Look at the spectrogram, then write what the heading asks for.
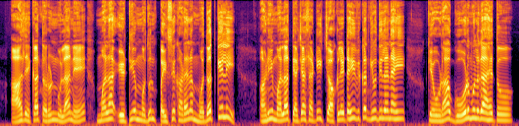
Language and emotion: Marathi, happy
